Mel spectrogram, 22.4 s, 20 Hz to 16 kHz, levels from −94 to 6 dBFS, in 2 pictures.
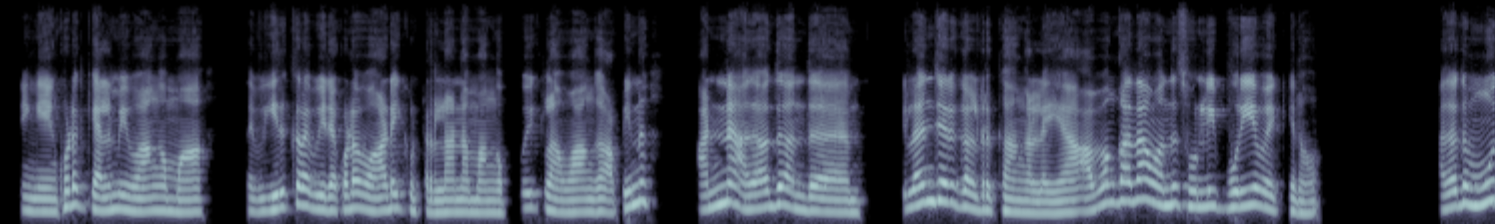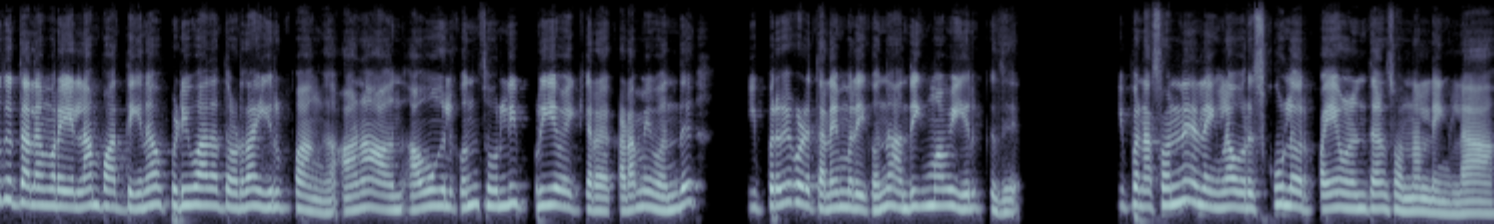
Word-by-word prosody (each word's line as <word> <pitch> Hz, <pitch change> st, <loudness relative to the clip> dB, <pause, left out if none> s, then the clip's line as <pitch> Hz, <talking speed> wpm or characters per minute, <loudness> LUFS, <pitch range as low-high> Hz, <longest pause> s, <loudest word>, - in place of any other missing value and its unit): நீங்க 175 Hz, -2 st, -3 dB
என்கூட 225 Hz, +9 st, 0 dB
கிளம்பி 190 Hz, +1 st, +2 dB
வாங்கம்மா! 170 Hz, -1 st, 0 dB, 0.4 s
அ -, -, -4 dB, 0.2 s
இருக்கிற 220 Hz, +5 st, +1 dB
வீட 185 Hz, -1 st, +3 dB
கூட 200 Hz, +2 st, +2 dB
வாடகைக்கு 185 Hz, +3 st, 0 dB
விட்டுர்லாம், 160 Hz, -1 st, -1 dB
நம்ம 160 Hz, -1 st, -1 dB
அங்க 155 Hz, 0 st, -2 dB
போயிக்கலாம் 200 Hz, -6 st, -3 dB
வாங்க 165 Hz, 0 st, 0 dB
அப்பிடின்னு 230 Hz, -, -1 dB, 0.4 s
அண்ணன் 265 Hz, +6 st, +3 dB
அதாவது 215 Hz, +6 st, +2 dB
அந்த 185 Hz, -3 st, 0 dB, 0.7 s
இளைஞர்கள் 265 Hz, -3 st, +2 dB
இருக்காங்க 170 Hz, -4 st, -1 dB
இல்லயா! 150 Hz, +1 st, +1 dB
அவுங்க 280 Hz, -, 0 dB
தான் 320 Hz, -3 st, +3 dB
வந்து 255 Hz, +1 st, 0 dB
சொல்லி 230 Hz, 0 st, +2 dB
புரிய 225 Hz, +3 st, +4 dB
வைக்கணும். 175 Hz, -6 st, -4 dB, 0.9 s
அதாவது 225 Hz, +7 st, +1 dB
மூத்த 315 Hz, +4 st, +2 dB
தலைமுறையெல்லாம் 240 Hz, -2 st, +3 dB
பார்த்தீங்கன்னா 220 Hz, +2 st, +1 dB
பிடிவாதத்தோட 245 Hz, -3 st, +1 dB
தான் 235 Hz, -2 st, +1 dB
இருப்பாங்க, 205 Hz, -7 st, -2 dB, 0.2 s
ஆனா 195 Hz, +4 st, +1 dB, 0.4 s
அவுங்களுக்கு 225 Hz, 0 st, -1 dB
வந்து 255 Hz, +1 st, -2 dB
சொல்லி 240 Hz, +3 st, +1 dB
புரிய 240 Hz, +2 st, +3 dB
வைக்கிற 195 Hz, -3 st, -2 dB
கடமை 190 Hz, +5 st, 0 dB
வந்து, 195 Hz, +8 st, 0 dB, 0.5 s
இப்போ 200 Hz, -, -11 dB
இருக்கக்கூடிய 270 Hz, 0 st, +1 dB
தலைமுறைக்கு 205 Hz, -2 st, +1 dB
வந்து 235 Hz, +2 st, 0 dB
அதிகமாவே 235 Hz, +2 st, +1 dB
இருக்குது. 190 Hz, -6 st, -5 dB, 0.8 s
இப்போ 245 Hz, -, -1 dB
நான் 225 Hz, +1 st, 0 dB
சொன்னேன் 285 Hz, +4 st, +2 dB
இல்லேங்களா, 225 Hz, -3 st, +2 dB
ஒரு 210 Hz, -, 0 dB
ஸ்கூல்ல 255 Hz, -2 st, 0 dB
ஒரு 185 Hz, -, -10 dB
பையன் 210 Hz, +2 st, +3 dB
விழுந்துட்டான்னு 200 Hz, -1 st, 0 dB
சொன்னேன் 175 Hz, -1 st, 0 dB
இல்லேங்களா. 150 Hz, -1 st, 0 dB
215 Hz, 160 wpm, -23 LUFS, 180-240 Hz, 0.9 s, புரிய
